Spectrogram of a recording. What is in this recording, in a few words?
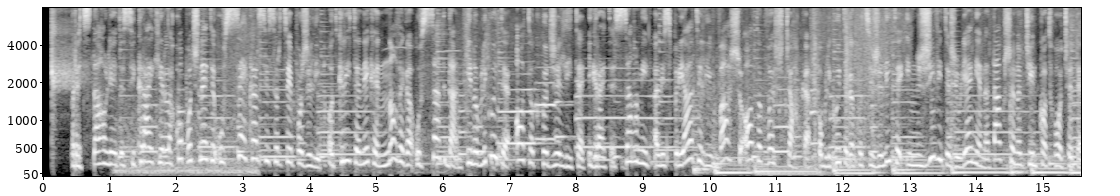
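slovenian female commercial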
